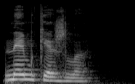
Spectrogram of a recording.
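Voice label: "нэм кежлӧ", Komi, female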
